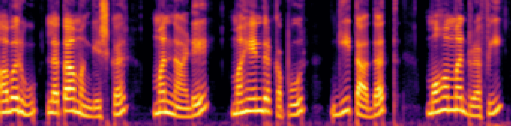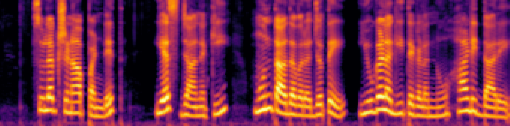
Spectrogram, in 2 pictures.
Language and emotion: Kannada, neutral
